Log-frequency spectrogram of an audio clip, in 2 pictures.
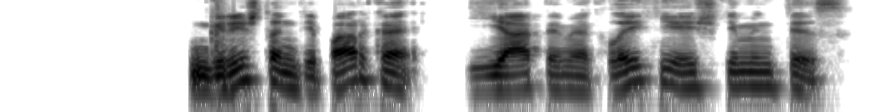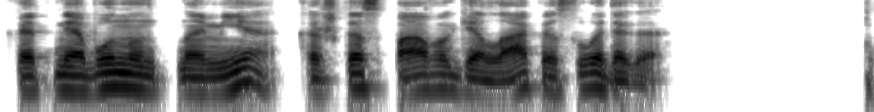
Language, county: Lithuanian, Vilnius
